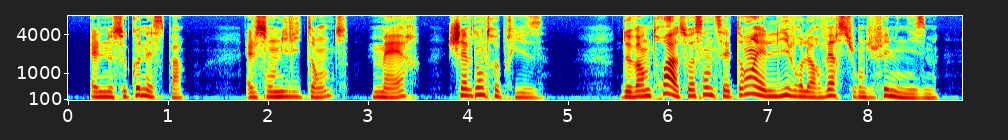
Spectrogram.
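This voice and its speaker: The speech is at a fairly slow pace with long, frequent pauses, on a very clean recording with a silent background. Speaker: podcast narrator. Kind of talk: scripted narration.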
